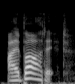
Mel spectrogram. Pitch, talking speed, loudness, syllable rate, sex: 220 Hz, 240 wpm, -15 LUFS, 5.1 syllables/s, female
